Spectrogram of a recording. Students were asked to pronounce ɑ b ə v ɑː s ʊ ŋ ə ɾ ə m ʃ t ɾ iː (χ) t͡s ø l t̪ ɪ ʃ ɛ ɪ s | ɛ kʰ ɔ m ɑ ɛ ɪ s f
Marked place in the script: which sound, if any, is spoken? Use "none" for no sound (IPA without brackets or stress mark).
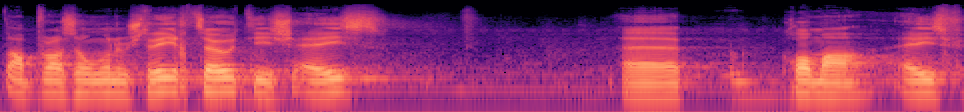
χ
